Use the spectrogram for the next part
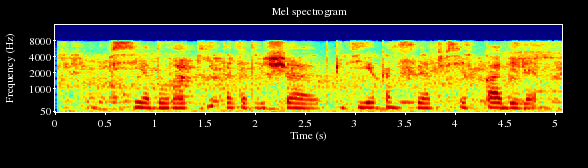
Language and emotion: Russian, neutral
